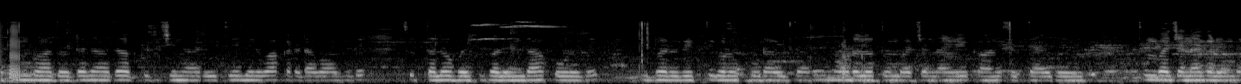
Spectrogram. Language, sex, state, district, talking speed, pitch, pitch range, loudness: Kannada, female, Karnataka, Belgaum, 95 wpm, 195 Hz, 190-200 Hz, -26 LUFS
